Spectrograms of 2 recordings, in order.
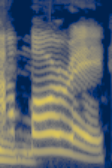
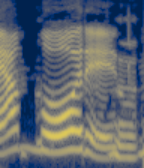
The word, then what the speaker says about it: amore: amore. Não quero amor, é amore.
